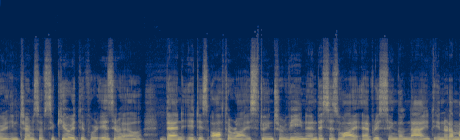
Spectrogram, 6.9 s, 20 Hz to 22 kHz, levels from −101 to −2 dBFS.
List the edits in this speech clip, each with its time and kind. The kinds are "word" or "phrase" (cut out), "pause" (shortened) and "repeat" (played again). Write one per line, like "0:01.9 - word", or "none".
none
